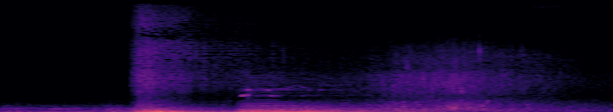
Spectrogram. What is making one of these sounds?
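A soft whoosh and rumble sound as a game menu switches to a map.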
